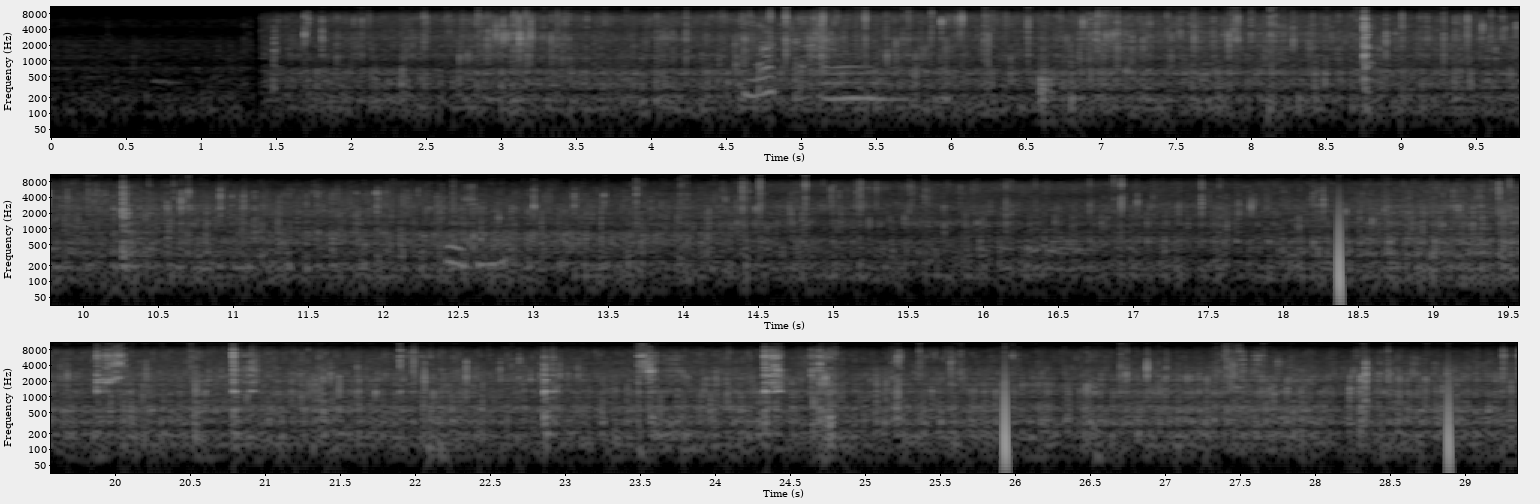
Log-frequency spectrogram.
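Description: Meat frying in a pot on a wood-burning stove: a steady sizzle thick with crackles and pops. It starts about a second and a half in.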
